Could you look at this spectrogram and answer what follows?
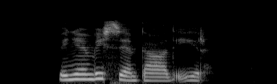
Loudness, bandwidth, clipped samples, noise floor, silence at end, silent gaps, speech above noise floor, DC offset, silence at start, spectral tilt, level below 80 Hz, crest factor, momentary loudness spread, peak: -27 LUFS; 8.2 kHz; under 0.1%; -82 dBFS; 0.75 s; none; 56 dB; under 0.1%; 0.6 s; -4.5 dB/octave; -66 dBFS; 16 dB; 12 LU; -14 dBFS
